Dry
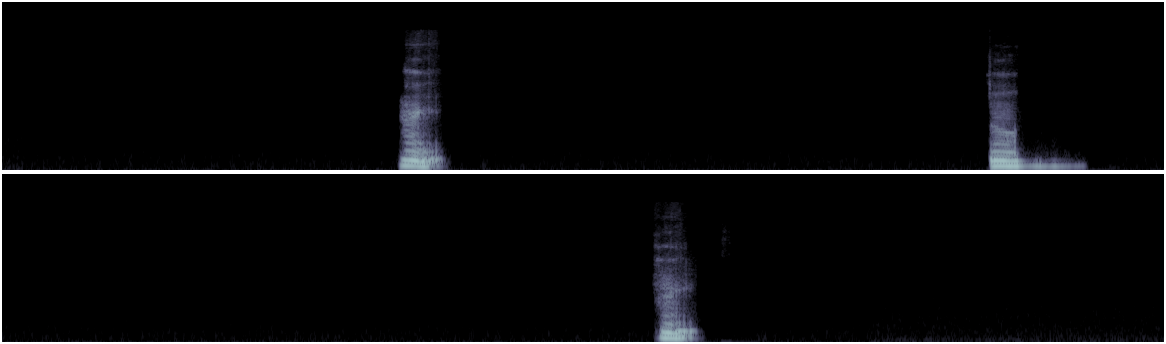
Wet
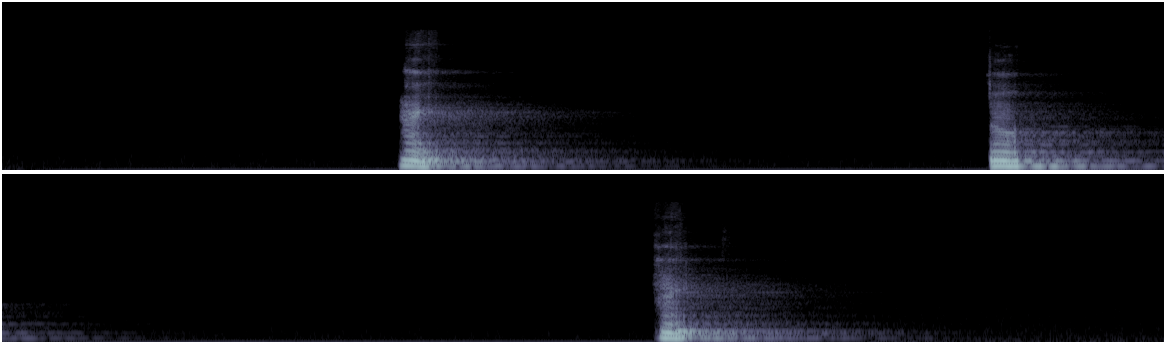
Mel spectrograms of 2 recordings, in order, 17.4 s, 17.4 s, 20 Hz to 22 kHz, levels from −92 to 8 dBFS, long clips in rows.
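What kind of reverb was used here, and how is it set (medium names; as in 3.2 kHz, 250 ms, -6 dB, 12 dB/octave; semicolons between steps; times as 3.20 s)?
algorithmic reverb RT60 2.5 s, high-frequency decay 0.7×, pre-delay 5 ms, DRR 11 dB; trim -2 dB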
